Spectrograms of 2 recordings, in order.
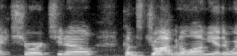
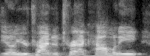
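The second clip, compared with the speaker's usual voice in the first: ordinary talk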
